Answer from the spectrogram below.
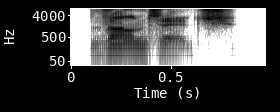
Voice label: "vantage", British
